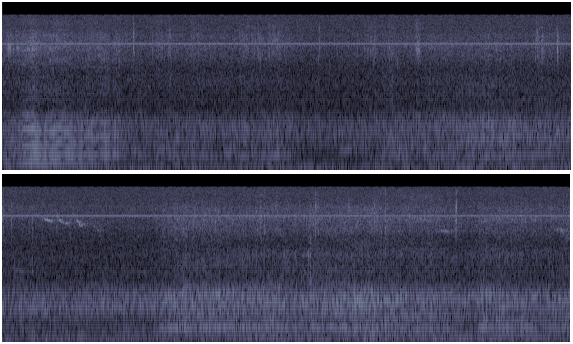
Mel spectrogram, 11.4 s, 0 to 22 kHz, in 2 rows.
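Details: Bumblebees working a white flowering bush in Pulford in June 2015 give a low, droning buzz that swells and fades as they fly close by.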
